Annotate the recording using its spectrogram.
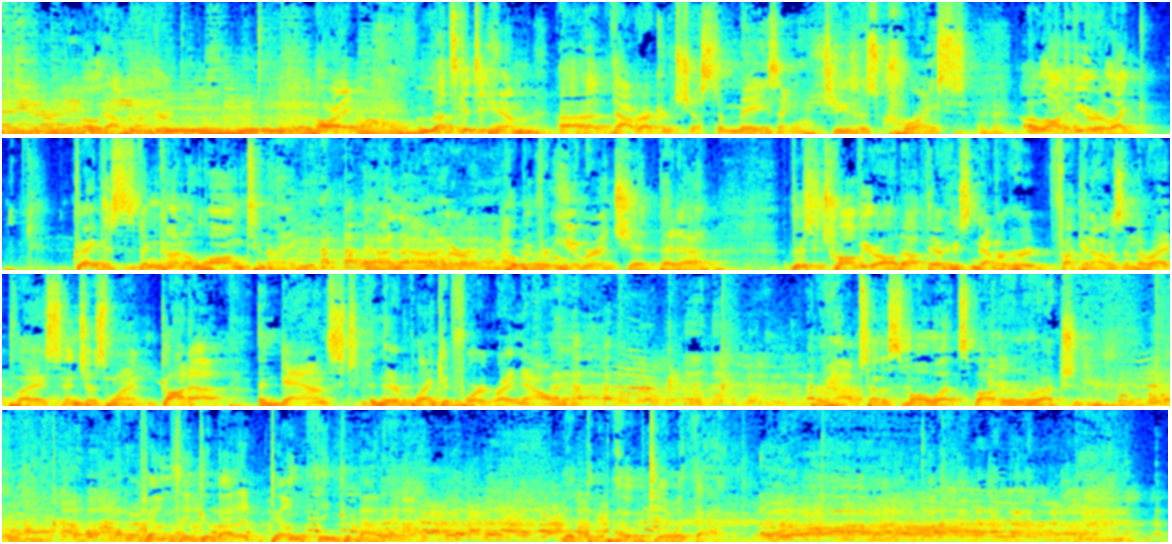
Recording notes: Live from the NerdMelt Showroom in LA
